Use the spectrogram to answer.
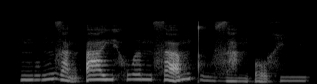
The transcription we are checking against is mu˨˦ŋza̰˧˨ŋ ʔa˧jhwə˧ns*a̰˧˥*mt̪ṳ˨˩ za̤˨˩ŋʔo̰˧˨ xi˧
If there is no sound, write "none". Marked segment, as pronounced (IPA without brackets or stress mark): a̰˧˥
